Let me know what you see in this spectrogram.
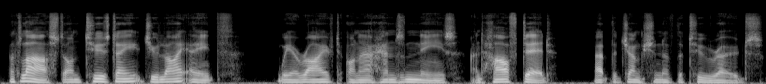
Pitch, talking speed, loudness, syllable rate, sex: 105 Hz, 180 wpm, -18 LUFS, 4.2 syllables/s, male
